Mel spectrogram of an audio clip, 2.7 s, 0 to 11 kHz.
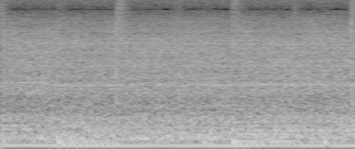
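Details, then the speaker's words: BMW 330i drift car, previously made nasty noises when the clutch was pressed: steady low idle with pedal down, no rattles, squeals or grinding; clutch disengages quietly and normally. "okay that's the slowest clutch engagement that I've ever disengagement that I've ever done but it feels good there's no nasty noises"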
